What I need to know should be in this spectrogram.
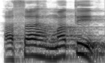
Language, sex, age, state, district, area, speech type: Maithili, male, 60+, Bihar, Begusarai, urban, read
